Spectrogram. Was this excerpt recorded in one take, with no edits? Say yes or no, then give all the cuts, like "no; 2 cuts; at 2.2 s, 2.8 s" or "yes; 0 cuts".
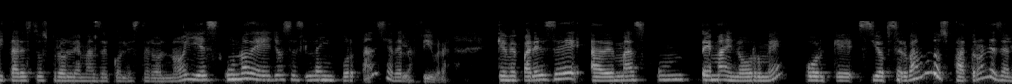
yes; 0 cuts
